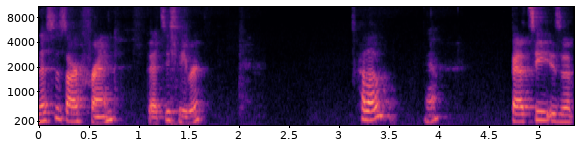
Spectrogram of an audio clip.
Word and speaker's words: Sieber: Sieber.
